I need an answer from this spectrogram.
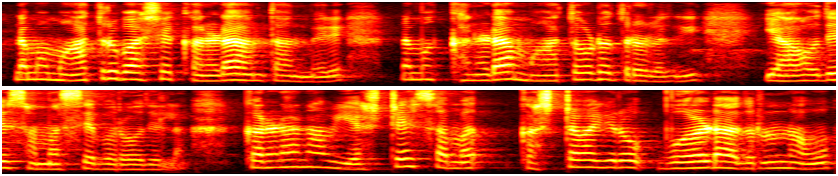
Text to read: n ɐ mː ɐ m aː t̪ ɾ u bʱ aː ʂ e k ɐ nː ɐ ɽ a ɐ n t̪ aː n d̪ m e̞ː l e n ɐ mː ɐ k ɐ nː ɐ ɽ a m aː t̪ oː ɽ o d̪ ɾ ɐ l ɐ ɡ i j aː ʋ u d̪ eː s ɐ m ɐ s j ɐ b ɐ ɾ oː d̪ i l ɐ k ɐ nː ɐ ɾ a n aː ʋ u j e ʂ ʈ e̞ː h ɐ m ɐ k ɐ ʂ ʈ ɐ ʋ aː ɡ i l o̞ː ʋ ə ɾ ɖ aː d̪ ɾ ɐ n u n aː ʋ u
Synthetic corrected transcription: n ɐ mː ɐ m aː t̪ ɾ u bʱ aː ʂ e k ɐ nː ɐ ɽ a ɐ n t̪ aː n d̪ m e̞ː l e n ɐ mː ɐ k ɐ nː ɐ ɽ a m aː t̪ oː ɽ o d̪ ɾ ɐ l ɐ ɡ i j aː ʋ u d̪ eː s ɐ m ɐ s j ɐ b ɐ ɾ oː d̪ i lː ɐ k ɐ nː ɐ ɽ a n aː ʋ u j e ʂ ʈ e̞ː s ɐ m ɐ k ɐ ʂ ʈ ɐ ʋ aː ɡ i ɾ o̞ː ʋ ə ɾ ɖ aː d̪ ɾ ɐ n u n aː ʋ u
